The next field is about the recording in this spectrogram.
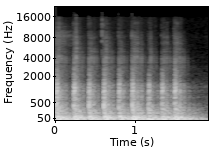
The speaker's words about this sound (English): The escorts led the dwarf down a colonnade, then stopped at a large oak door. One rapped at it sharply.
